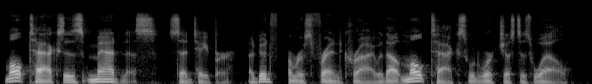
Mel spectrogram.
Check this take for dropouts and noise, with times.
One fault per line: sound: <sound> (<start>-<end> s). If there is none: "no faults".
sound: dropout (2.8-2.9 s)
